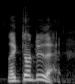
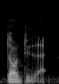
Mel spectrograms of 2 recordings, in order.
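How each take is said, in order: First: "don't" pitched much higher and louder; emphatic repeat. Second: Said in the usual way. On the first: Retold or imitated. Coach warning a recruit again, emphatic "don't". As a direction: hit "don't" hard the second time. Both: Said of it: "I go".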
